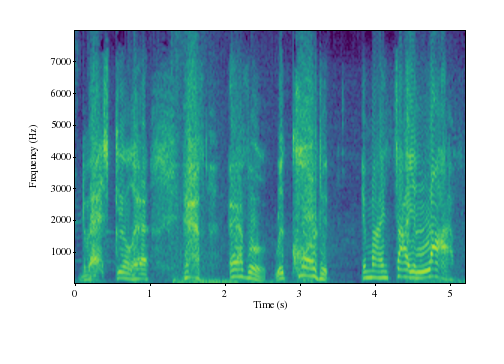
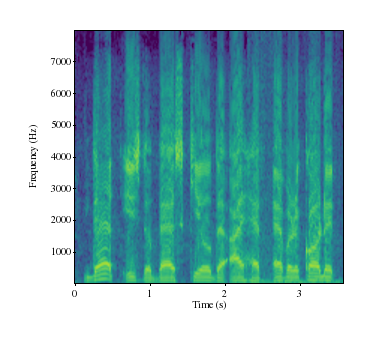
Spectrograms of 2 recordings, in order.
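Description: First: High, emphatic triumphant proclamation; thrilled boasting. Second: Said in the usual way. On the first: Real, not acted. Player celebrating the best kill, thrilled boasting. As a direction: proclaim it word by word, overjoyed.

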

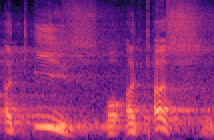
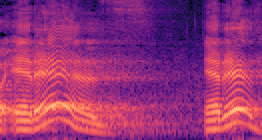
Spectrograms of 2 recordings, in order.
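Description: First: "It is" with short, closed vowels, like "ut us"; flat South African pronunciation. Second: "It is" with an open, drawn-out vowel on "is"; American pronunciation. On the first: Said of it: "We go". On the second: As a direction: say "it is" American-style, stressing and stretching "is". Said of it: "They will go". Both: Shown as a demonstration.

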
